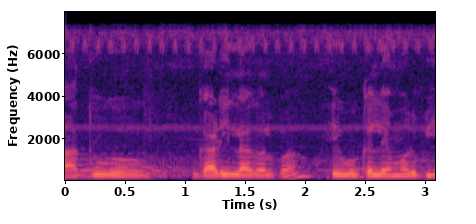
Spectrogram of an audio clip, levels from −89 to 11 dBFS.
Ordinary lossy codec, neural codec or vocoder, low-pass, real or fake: none; none; 7.2 kHz; real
